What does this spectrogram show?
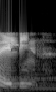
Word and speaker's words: Oilean: Se pronuncia Elin, algo por el estilo.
